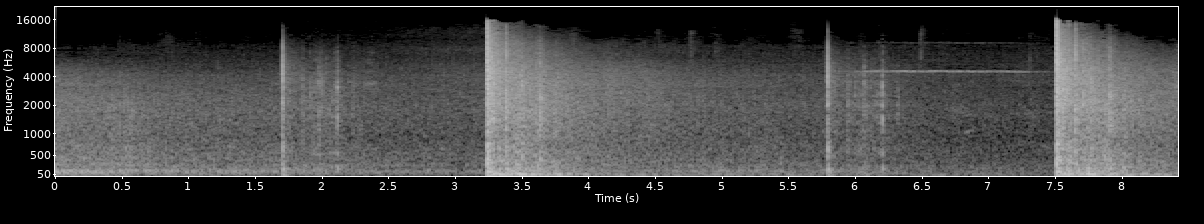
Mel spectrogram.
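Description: Fireworks: two loud aerial shell bursts, about three seconds in and just before the end, each dying away in a long echo, with smaller cracks in between.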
